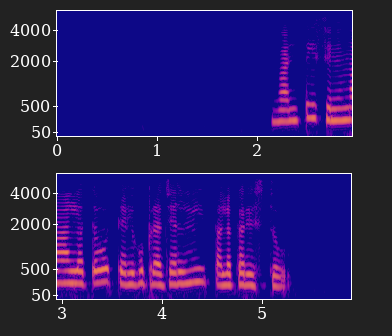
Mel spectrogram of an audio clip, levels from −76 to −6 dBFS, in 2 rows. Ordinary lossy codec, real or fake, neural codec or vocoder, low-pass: none; fake; codec, 44.1 kHz, 2.6 kbps, SNAC; 5.4 kHz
